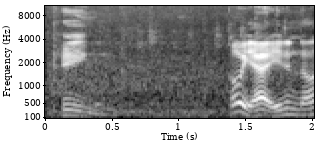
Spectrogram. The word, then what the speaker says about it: PNG: found that out that PNG is pronounced ping oh yeah you didn't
